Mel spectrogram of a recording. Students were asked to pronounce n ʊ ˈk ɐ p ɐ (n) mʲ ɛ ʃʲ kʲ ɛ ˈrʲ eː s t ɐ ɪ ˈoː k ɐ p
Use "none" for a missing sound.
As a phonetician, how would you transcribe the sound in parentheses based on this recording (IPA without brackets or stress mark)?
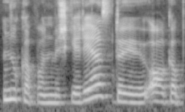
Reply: n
